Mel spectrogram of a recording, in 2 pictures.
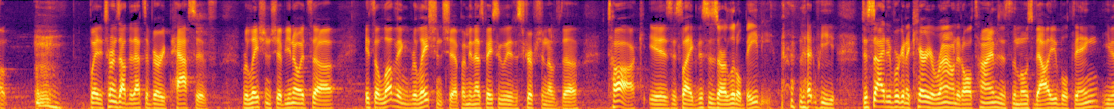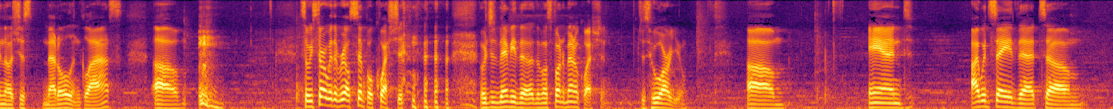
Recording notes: Public Lecture in Mankato, MN. This episode is a recording of a free public lecture.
